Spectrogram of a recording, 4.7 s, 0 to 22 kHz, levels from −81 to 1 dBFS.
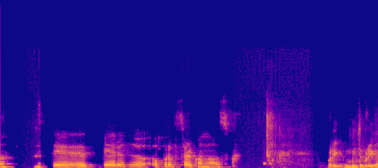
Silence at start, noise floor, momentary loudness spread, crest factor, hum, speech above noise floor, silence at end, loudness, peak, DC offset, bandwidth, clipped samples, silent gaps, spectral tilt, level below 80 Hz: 0 s; -46 dBFS; 13 LU; 16 dB; none; 28 dB; 0 s; -20 LUFS; -4 dBFS; under 0.1%; 9.2 kHz; under 0.1%; none; -6.5 dB/octave; -56 dBFS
